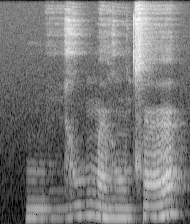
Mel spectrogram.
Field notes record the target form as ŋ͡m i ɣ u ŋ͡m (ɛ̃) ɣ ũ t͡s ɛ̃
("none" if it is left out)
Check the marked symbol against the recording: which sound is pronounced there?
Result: ɛ̃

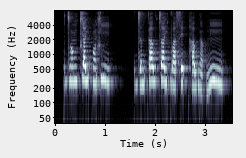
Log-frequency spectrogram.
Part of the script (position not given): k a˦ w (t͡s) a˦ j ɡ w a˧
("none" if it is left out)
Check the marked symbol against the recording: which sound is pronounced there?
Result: t͡s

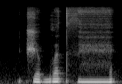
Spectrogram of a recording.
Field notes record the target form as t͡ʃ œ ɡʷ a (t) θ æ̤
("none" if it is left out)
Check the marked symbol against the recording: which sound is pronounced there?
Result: t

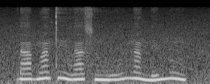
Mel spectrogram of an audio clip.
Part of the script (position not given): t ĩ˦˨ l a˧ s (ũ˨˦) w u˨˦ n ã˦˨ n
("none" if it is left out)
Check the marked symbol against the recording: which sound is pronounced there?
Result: ũ˨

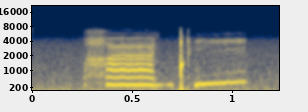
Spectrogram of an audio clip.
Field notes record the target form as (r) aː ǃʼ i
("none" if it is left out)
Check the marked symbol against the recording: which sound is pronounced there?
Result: χ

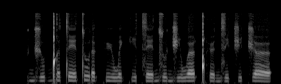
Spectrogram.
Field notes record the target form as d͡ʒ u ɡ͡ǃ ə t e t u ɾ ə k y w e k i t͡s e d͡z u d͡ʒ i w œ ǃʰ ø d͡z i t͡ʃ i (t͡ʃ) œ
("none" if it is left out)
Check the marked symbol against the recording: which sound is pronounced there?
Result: t͡ʃ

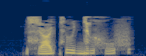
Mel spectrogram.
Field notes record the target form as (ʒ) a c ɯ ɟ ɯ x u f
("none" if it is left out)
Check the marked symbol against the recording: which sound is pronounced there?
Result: ɕ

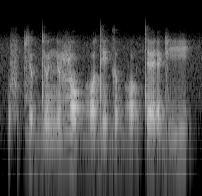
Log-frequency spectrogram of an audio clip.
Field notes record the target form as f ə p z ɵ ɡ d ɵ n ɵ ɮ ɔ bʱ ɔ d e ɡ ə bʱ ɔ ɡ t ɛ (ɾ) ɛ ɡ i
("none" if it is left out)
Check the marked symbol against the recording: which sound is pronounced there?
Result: ɾ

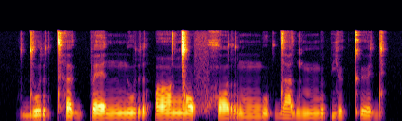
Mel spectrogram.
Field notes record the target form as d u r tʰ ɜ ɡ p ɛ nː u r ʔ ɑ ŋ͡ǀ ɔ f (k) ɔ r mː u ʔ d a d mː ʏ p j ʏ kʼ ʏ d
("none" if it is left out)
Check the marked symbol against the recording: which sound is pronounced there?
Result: x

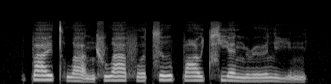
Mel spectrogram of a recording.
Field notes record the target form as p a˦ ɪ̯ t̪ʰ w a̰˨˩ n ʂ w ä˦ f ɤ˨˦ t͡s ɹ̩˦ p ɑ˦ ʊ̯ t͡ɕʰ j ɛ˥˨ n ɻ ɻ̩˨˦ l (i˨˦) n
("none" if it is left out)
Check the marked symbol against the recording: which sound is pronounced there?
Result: ḭ˨˩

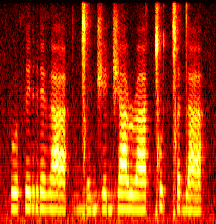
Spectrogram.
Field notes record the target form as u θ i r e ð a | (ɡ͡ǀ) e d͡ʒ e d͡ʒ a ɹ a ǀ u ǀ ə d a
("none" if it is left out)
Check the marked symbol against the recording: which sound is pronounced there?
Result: ɡ͡ǀ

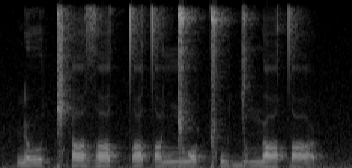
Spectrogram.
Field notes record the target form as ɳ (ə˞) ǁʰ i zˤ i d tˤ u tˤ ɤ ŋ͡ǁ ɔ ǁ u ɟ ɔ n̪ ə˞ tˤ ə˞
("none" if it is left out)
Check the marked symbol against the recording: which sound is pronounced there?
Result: ɤ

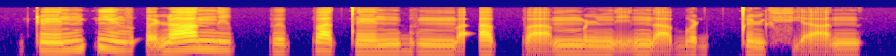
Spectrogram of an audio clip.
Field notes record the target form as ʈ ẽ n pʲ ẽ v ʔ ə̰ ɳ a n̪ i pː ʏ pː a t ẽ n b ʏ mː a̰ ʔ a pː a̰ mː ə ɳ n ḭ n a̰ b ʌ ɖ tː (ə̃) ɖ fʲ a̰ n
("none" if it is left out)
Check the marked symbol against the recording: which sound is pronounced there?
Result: ə̃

